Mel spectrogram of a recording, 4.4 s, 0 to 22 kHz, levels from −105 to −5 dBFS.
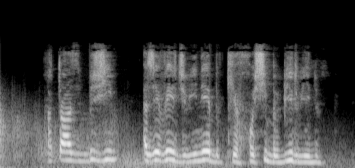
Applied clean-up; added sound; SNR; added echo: none; Thunder; 17 dB; none.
